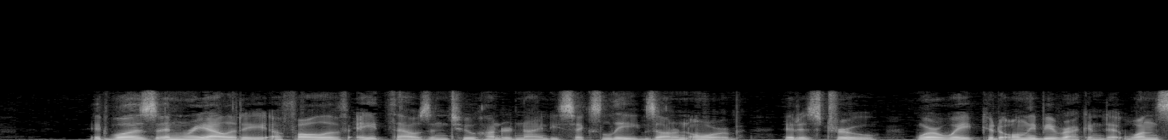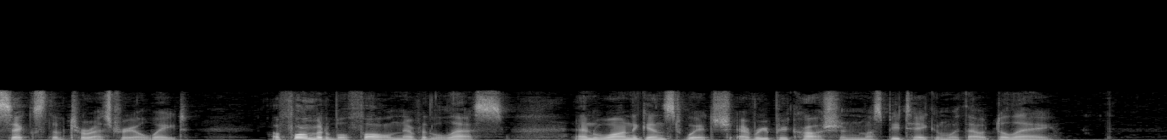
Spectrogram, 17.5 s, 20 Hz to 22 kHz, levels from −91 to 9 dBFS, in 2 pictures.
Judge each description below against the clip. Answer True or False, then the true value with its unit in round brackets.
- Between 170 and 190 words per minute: False (145 wpm)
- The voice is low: True (105 Hz)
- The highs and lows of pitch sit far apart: False (4.1 semitones)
